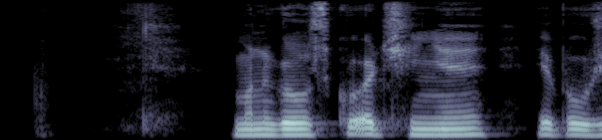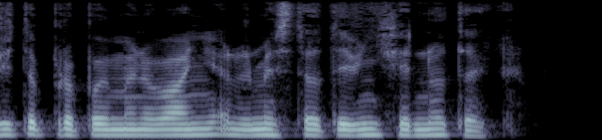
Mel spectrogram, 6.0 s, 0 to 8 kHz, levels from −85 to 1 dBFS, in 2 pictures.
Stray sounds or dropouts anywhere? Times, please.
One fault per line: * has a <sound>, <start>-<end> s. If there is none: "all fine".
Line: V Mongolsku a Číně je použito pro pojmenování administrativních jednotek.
all fine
